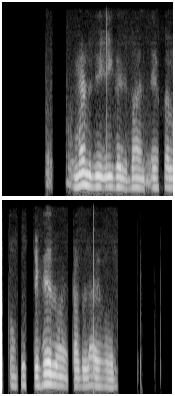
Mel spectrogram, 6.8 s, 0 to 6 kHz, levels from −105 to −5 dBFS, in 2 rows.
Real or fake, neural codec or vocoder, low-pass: fake; codec, 44.1 kHz, 2.6 kbps, DAC; 5.4 kHz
